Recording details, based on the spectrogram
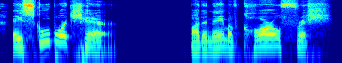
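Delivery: very slow deliberate spelling-out. Introducing a story, the speaker names a school board chair, speaking really slowly. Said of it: "I'm going to say this really slowly".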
